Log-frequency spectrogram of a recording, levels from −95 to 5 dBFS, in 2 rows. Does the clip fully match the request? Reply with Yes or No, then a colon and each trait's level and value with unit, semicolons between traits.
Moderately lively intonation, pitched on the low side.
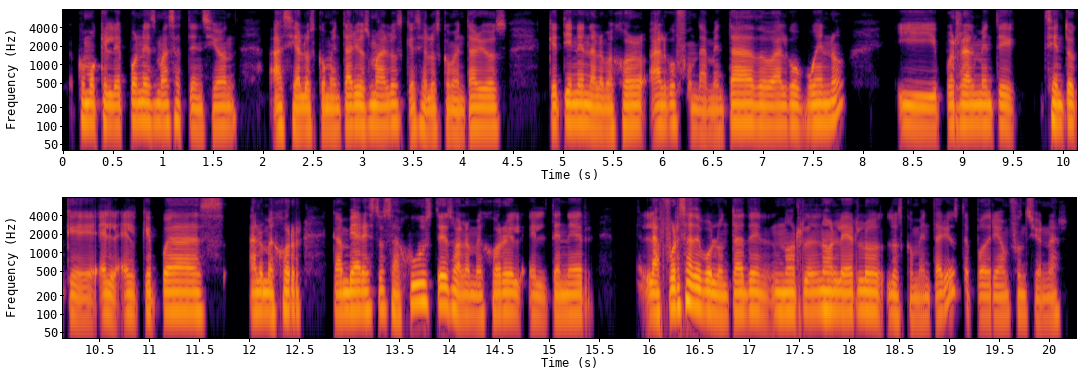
No: narrow, 2.2 semitones; low, 110 Hz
